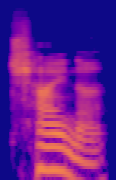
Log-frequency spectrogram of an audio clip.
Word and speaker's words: China: sound at the end it's that na na it's not nar it's just a real soft sound very relaxed also that i sound so it's not try it's chai chai see if you can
